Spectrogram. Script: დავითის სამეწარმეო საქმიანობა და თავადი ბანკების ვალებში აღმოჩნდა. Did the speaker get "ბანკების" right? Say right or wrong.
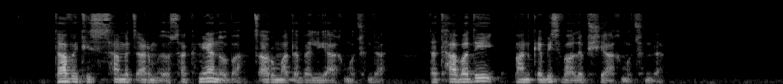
right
